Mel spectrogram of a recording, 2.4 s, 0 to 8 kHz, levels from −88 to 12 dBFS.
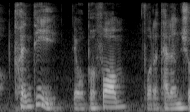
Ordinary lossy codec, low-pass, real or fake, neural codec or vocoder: none; 7.2 kHz; real; none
